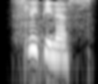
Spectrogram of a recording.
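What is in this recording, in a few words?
"sleepiness", English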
